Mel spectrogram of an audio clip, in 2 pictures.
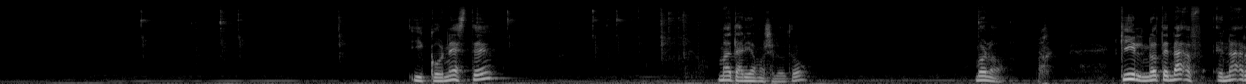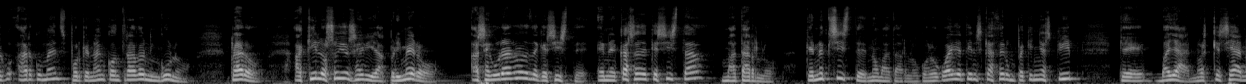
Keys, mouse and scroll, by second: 1.4 super+k, 2.4 ctrl+k, 3.4 ctrl+p, 5.0 alt+f, 5.9 Left, 6.1 Left, 6.6 BackSpace, 6.6 BackSpace, 6.8 Return.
